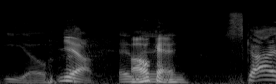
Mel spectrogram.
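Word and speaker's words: Iyo: It's a very simple name change, so they added the Y, so people would pronounce it EO.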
